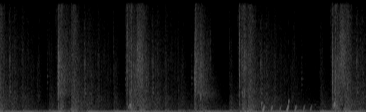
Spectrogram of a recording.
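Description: Cartoon game sound effects whoosh and clash in short bursts.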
